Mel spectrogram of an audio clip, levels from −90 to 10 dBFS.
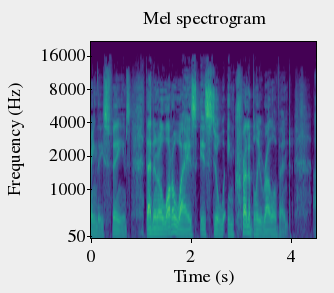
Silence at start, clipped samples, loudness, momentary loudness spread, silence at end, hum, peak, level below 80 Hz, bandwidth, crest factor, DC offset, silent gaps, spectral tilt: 0 s; under 0.1%; -23 LUFS; 23 LU; 0 s; none; -4 dBFS; -60 dBFS; 16.5 kHz; 22 dB; under 0.1%; none; -1 dB/octave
